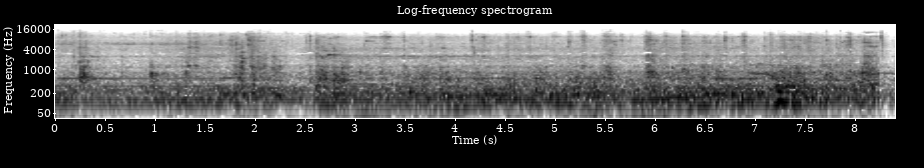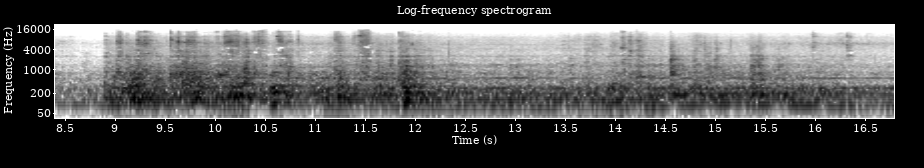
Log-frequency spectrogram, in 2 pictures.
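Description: Large Volvo crawler excavator's diesel engine running steadily under load, with repeated knocks and scraping of stone as its bucket works a marble block loose.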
